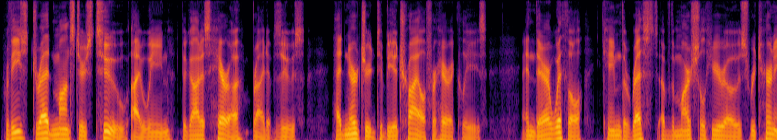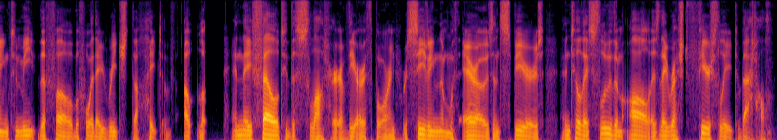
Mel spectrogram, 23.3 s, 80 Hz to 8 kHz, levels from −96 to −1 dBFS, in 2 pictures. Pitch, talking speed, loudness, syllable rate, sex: 90 Hz, 175 wpm, -22 LUFS, 4.7 syllables/s, male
